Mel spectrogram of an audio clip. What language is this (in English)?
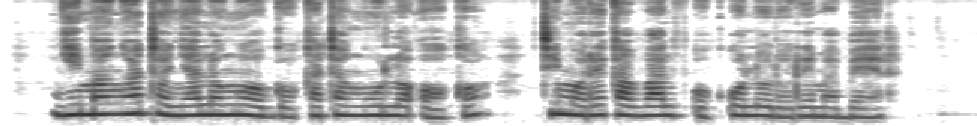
Luo (Kenya and Tanzania)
